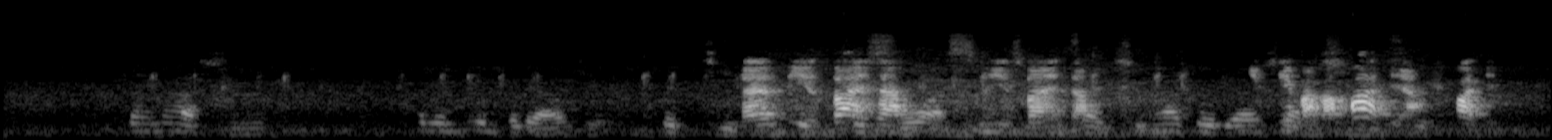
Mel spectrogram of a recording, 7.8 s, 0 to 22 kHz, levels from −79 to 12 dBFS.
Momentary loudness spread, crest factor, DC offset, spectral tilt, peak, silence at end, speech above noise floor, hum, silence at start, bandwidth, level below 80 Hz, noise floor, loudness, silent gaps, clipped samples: 24 LU; 22 dB; under 0.1%; -2.5 dB/octave; -2 dBFS; 0.3 s; 40 dB; none; 0.9 s; 9 kHz; -82 dBFS; -63 dBFS; -20 LUFS; none; under 0.1%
